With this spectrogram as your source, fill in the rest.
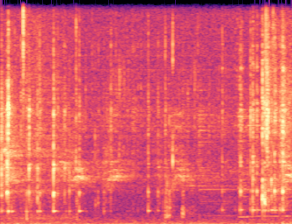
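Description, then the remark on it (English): Someone sipping coffee: quiet slurps and soft liquid sounds mixed with a few light clinks of a cup and spoon, with no one talking. “But let me grab a sip of coffee first.”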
